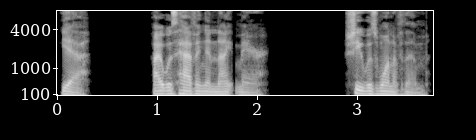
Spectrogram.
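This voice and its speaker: A man's voice: low-pitched, moderate pace, no echo, studio quality, lightly acted. A man playing an anxious, weary survivor in an audio comic, sounding uneasy and subdued. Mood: shaken. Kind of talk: audio comic dramatic acting.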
